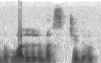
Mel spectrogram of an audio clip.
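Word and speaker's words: والمسجد: Wal masjidu, if you see here, it's hamzatul wasl, so we've got to put all our knowledge here. That's why we pronounce it wal masjidu ba'idun, and all we have, and that's a huruful qamar.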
